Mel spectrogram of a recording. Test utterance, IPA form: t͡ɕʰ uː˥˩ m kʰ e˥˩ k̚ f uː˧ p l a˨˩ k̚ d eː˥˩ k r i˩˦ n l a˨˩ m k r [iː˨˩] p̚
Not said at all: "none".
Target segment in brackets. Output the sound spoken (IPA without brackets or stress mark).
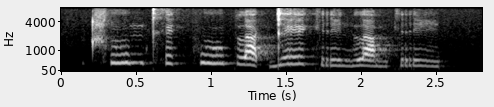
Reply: iː˨˩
